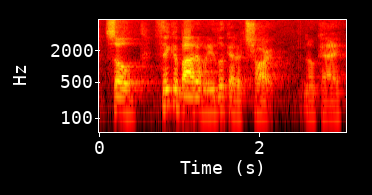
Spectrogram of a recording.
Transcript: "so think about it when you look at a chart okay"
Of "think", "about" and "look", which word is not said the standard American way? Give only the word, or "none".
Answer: none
